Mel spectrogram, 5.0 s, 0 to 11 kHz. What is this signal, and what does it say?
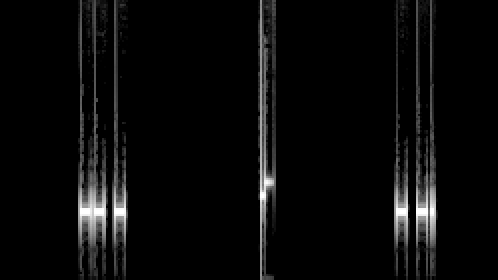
Morse code, heard as a keyed tone, about 36 wpm, 700 Hz. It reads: MT TN
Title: US States and Canadian Provinces 35wpm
